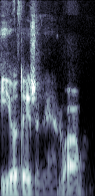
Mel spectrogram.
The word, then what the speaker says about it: Rio de Janeiro: There's no R in Portuguese at the beginning of the word, so it's Rio de Janeiro.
